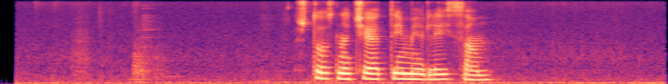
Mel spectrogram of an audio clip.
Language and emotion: Russian, neutral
